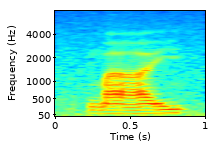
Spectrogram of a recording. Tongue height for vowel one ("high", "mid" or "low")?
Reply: low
